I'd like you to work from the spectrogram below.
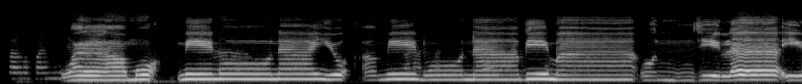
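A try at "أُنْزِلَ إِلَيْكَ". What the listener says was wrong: Lamnya nggak panjang. Nah, di setiap huruf akhir dalam suatu katanya, Ibu, ya, jangan dipanjangkan. Tidak unzila bima unzila ilaik.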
